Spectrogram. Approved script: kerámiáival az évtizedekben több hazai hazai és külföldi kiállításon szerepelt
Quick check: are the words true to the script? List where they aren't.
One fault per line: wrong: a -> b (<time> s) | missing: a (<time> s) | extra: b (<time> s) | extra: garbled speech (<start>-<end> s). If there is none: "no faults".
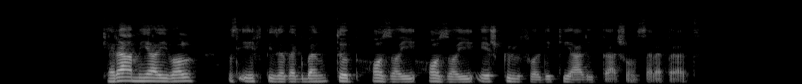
no faults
